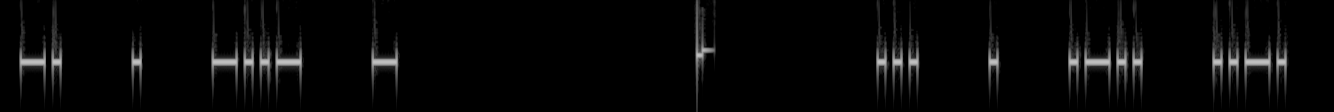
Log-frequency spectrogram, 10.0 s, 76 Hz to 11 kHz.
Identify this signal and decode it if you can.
Morse code, heard as a keyed tone, about 20 wpm, spaced as for 11 wpm, 700 Hz. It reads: NEXT SELF
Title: 3x Character Spacing - Top 300 Words - 20wpm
